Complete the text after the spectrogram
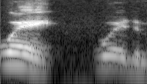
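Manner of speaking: normal talking voice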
